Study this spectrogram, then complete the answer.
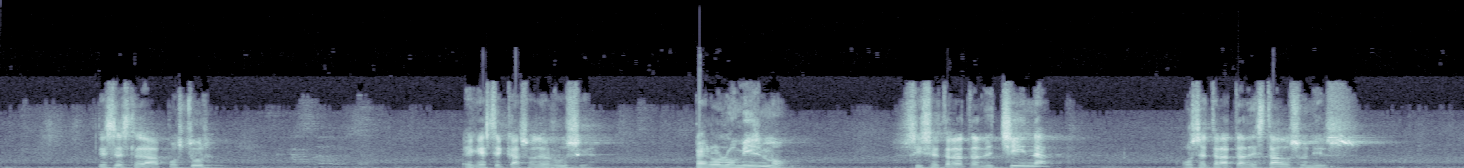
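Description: An elderly man speaks slowly and firmly into a microphone, in bursts with pauses.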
